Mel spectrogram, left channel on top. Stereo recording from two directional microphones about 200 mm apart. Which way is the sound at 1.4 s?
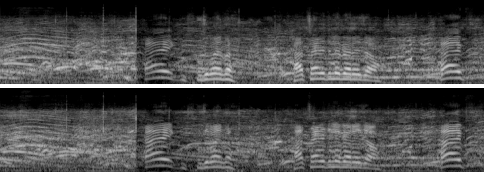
20° left (ahead or behind).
